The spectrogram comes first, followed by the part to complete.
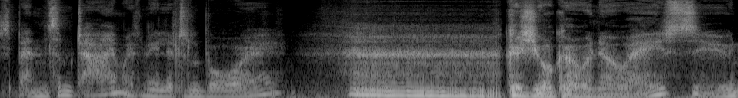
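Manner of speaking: very slow, drawn-out creepy wizard voice. Speaker acts out what a woman might say to him, in creepy wizard voice. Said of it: "She doesn't speak like a creepy wizard".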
